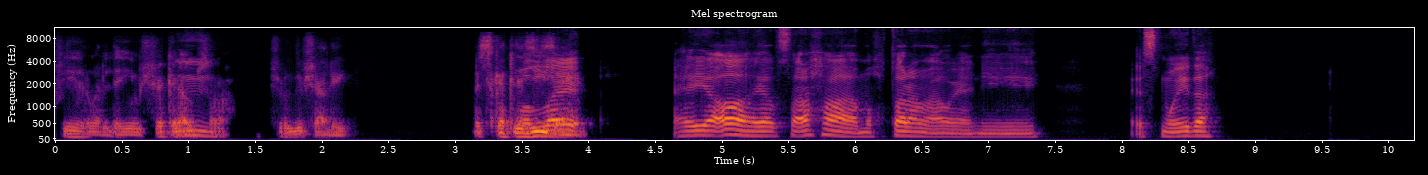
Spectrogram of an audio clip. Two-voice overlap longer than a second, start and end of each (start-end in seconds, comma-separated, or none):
none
